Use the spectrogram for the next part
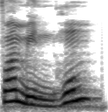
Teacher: نون ساکن کے بعد اگر حمزہ ہا عین ہا غین خا میں سے کوئی بھی حرف آئے تو اظہار ہوگا، غنہ نہیں کرنا، یعنی نون کی آواز صاف آئے۔ فَمِنْهُمْ بھی با کنچے زیر، اسے جلدی پڑھنا، ہا کنچے کھڑی زیر ہے، اس پہ تھوڑی دیر لگانی ہے۔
